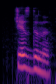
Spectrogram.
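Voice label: "чездыны", Komi, female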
